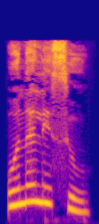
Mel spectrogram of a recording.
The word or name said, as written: ಒನಲಿಸು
